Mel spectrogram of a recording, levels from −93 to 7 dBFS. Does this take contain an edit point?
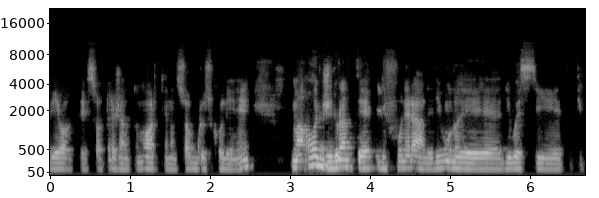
no; 0 cuts

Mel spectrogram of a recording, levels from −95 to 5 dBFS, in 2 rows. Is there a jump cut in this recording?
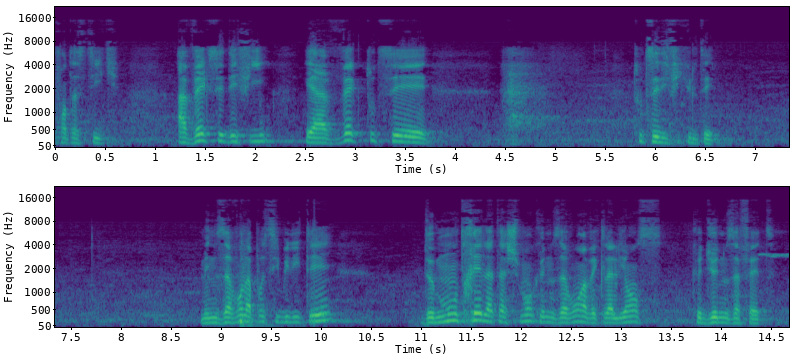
no; 0 cuts

